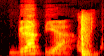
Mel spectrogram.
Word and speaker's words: gratia: Dice, viene del latín que se pronuncia gratia.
